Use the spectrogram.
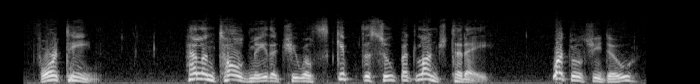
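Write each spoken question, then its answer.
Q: What will she do?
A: Skip the soup at lunch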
